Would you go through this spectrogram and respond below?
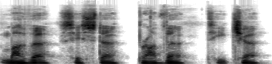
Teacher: British English in the south of England has what's called the schwa, which is the that we've spoken about before at the end of words ending in ER.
